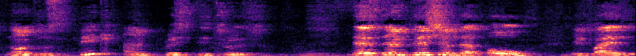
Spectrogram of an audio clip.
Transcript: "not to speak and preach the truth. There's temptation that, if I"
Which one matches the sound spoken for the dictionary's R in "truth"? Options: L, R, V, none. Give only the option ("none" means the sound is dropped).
R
